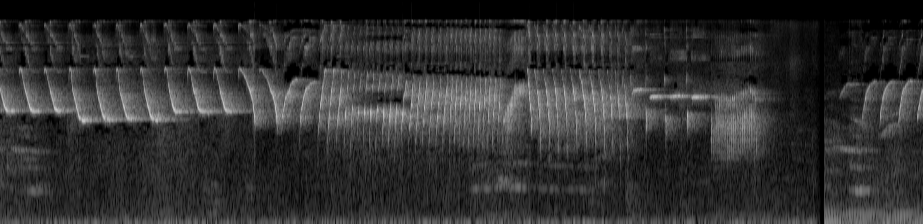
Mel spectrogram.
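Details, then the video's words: Canary singing repeated swooping whistled notes, then fast rolling trills and long chattering phrases, a brief pause, and more swooping whistles at the end. "Kicauan Burung Kenari"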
